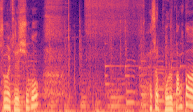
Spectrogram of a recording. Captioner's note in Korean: 프후으ㅇ으후~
